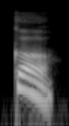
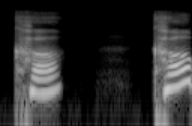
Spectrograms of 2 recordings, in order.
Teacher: જેમાં ઓછો શ્વાસ કે ઓછ છી હવા નીકળે એ અલ્પપ્રાણ અને જેમાં વધારે હવા નીકળે એ મહાપ્રાણ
